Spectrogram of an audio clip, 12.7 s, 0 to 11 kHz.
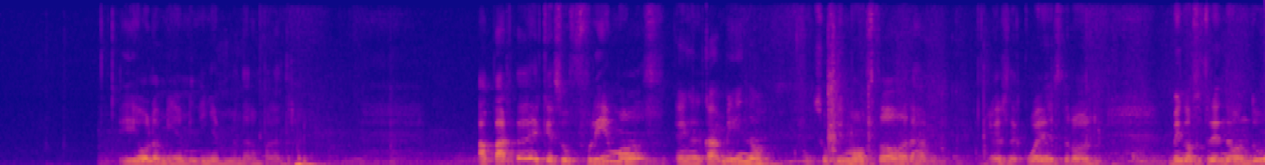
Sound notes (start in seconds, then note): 1.2 speaking spanish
